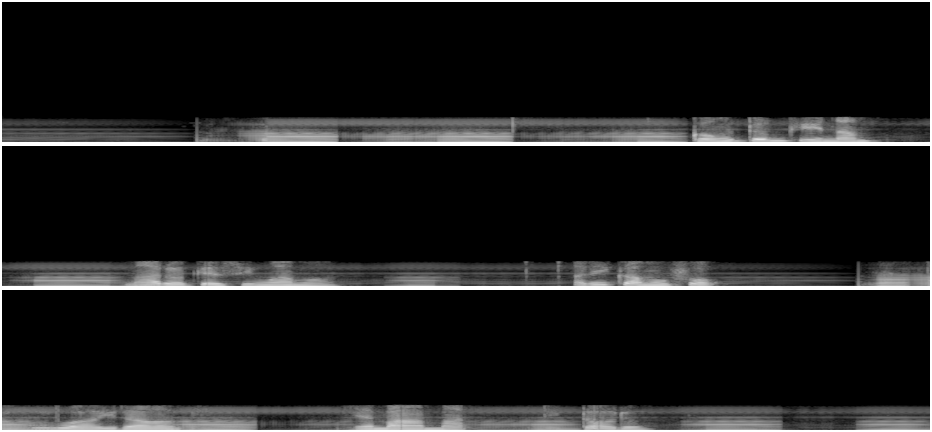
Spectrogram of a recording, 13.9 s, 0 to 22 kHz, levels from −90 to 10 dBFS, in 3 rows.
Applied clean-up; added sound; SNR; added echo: neural separator model SepFormer WHAM!.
